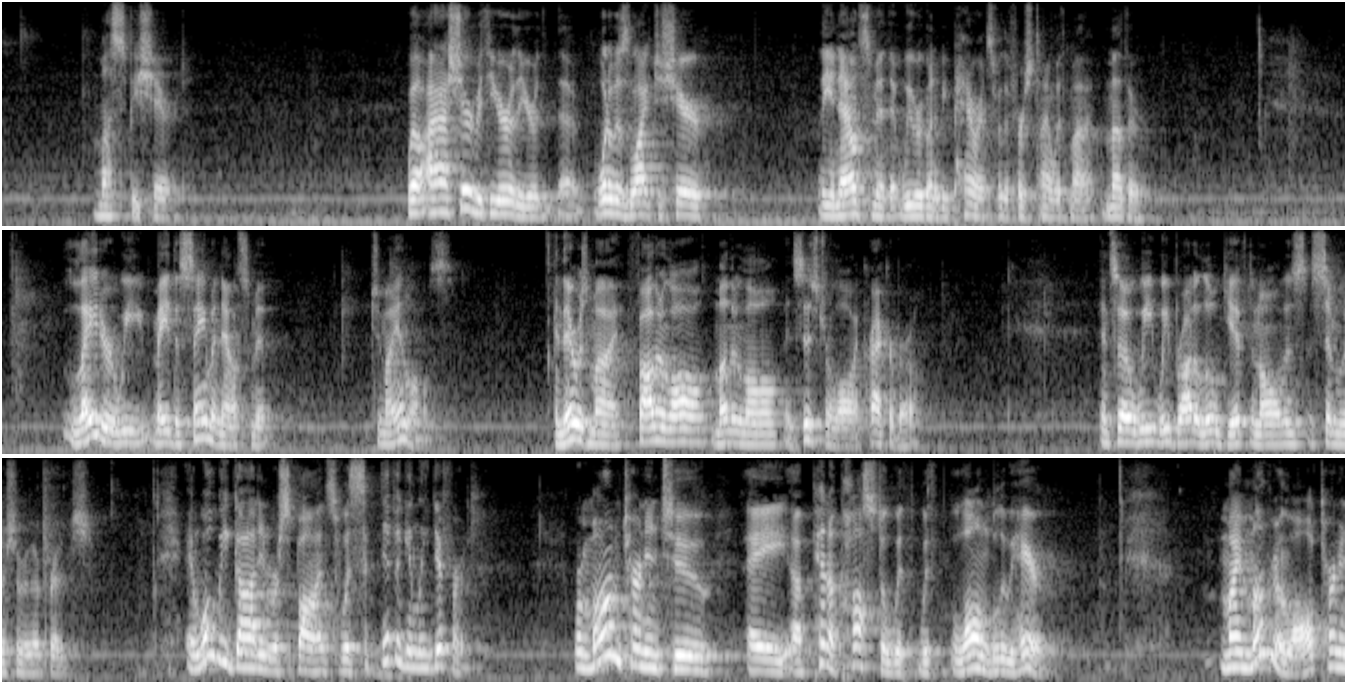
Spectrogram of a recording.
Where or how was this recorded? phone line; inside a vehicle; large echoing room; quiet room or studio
large echoing room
